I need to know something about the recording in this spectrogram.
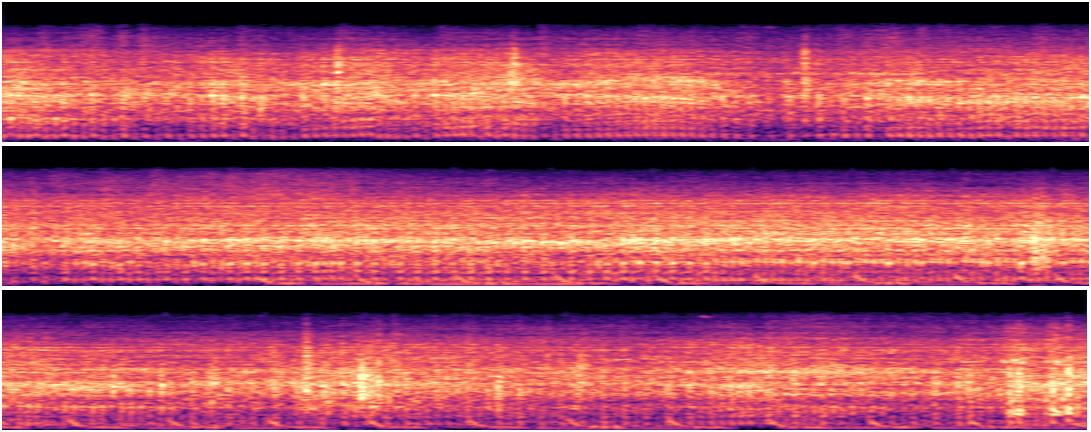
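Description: Tyres rumble over a rough dirt track.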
